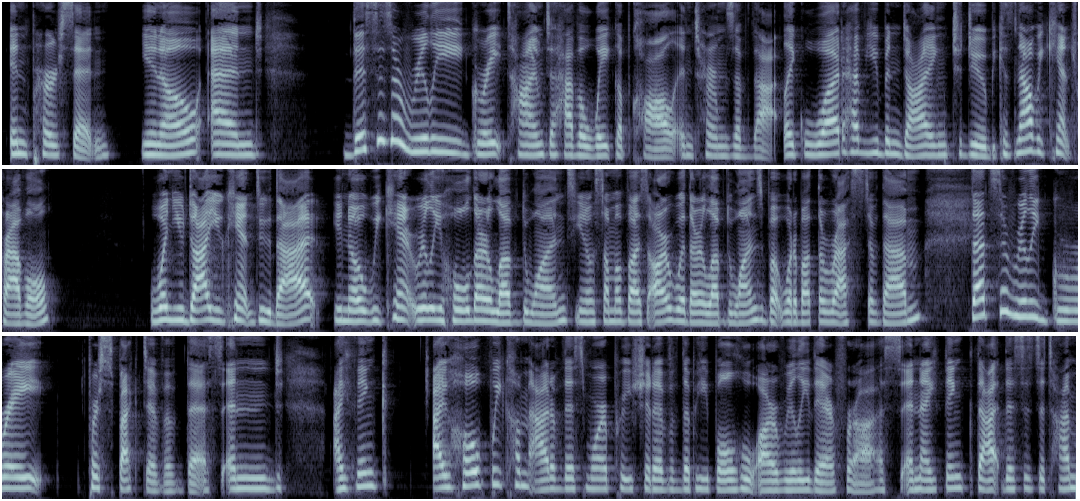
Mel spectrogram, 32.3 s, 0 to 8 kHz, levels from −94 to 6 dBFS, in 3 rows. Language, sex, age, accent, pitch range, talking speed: English, female, 20-39, American, 175-215 Hz, 190 wpm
